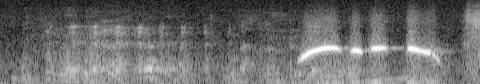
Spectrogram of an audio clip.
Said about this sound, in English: I went to Netflix and I turned on a TV show that the theme song was a bunch of whistling.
